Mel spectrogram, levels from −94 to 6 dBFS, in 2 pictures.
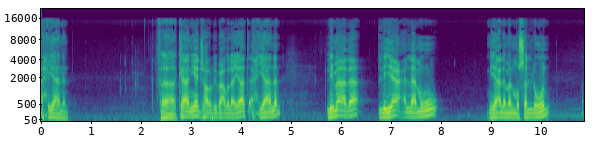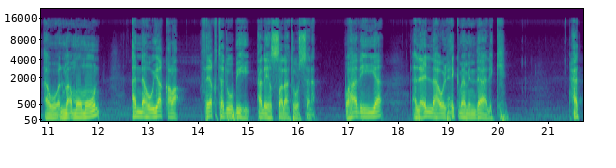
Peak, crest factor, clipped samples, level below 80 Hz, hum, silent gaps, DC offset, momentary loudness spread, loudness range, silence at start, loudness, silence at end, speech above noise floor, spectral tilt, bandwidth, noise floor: -2 dBFS; 14 dB; under 0.1%; -38 dBFS; none; none; under 0.1%; 10 LU; 2 LU; 0 s; -15 LUFS; 0.1 s; 42 dB; -5 dB/octave; 15.5 kHz; -57 dBFS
